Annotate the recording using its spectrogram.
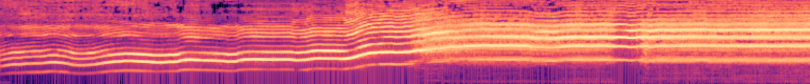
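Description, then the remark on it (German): A novelty alarm clock plays a scream: a wavering, rising wail that climbs in pitch and then holds as a loud, steady, shrill cry for several seconds, with no talking. “Mensch, ein Wecker, der schreit.”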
